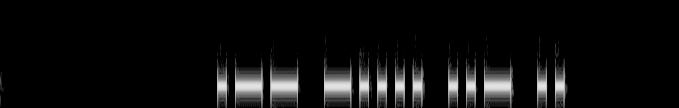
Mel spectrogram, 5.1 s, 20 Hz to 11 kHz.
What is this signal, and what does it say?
Morse code, heard as a keyed tone, about 18 wpm, 700 Hz. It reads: W6UI
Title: Speed Racing - USA 1x2 Call Signs 15wpm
